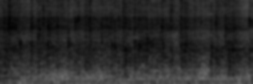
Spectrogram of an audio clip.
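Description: A crowd applauds steadily, a dense wash of many hands clapping at moderate volume for the whole stretch, with no distinct voices.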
